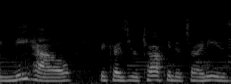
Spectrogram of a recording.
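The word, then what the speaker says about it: 你好: But you need to say ni hao. And he actually wrote out ni how. That's how to say it.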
